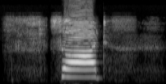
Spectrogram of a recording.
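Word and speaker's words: ص: Do you know why this is colored in red? Because it's a thick sounded letter. Very nice. So we have to read it with our mouth rounded a bit.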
